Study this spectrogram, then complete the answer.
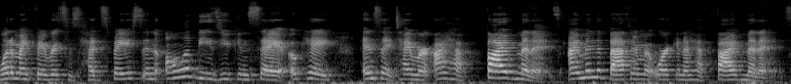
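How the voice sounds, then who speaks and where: A woman talks with ordinary pitch variation amid audible room echo. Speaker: life coach. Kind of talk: live stream talk. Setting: live video stream.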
